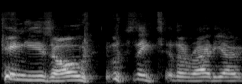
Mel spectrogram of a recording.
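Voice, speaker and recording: A high-pitched male voice in an Australian accent, with ordinary pitch variation against a quiet background. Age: 60s. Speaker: podcaster. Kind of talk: interview. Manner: halting.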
